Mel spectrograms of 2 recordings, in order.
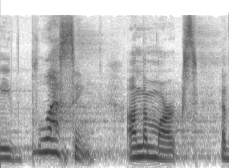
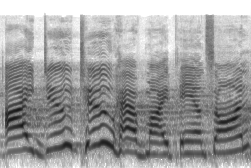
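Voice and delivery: slow, louder insisting; mild mock insistence; 4 semitones higher, 6 dB louder, slower than usual. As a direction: stubbornly repeat from down the hall. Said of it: "I hear her saying".

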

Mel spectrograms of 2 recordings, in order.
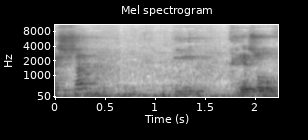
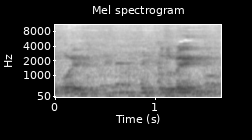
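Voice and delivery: puffed-up deep voice; 14 semitones lower, 5 dB quieter than usual. Retold or imitated. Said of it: "peito de pombo".

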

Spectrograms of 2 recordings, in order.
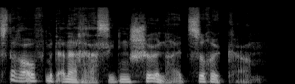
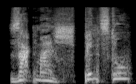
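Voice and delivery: louder, higher, slow angry rebuke; snapping at him; 9 semitones higher, 6 dB louder, slower than usual. Acted. Lawyer snaps at his partner at the lifts, louder. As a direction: bite his head off. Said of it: "Fuhr ich ihn an".

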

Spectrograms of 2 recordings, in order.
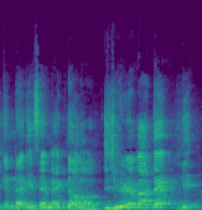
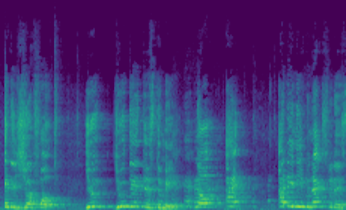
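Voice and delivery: high-pitched mock outrage; mad customer; 10 semitones higher than usual. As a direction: accuse them in a raised, worked-up pitch. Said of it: "He gets mad at me".

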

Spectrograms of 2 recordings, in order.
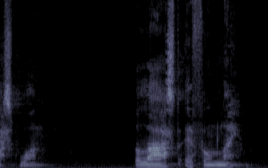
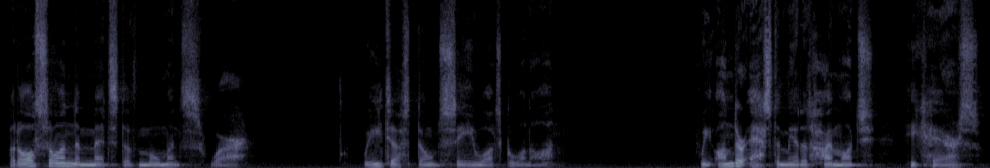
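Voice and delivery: ordinary talk

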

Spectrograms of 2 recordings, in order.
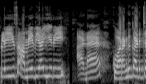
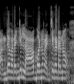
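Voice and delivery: ordinary talk

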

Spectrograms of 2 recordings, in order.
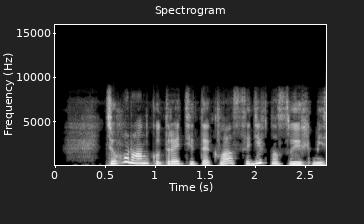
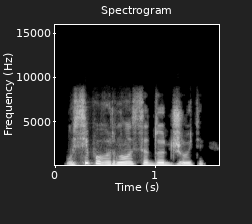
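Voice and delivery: usual speaking voice

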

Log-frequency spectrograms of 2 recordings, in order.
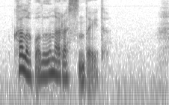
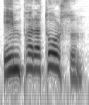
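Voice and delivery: loud, higher call from below; 4 semitones higher, 7 dB louder than usual. A narrator's reading. Crowd calling from below to the madman, loud. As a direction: call it up to him. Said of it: "Aşağıdan bağırdılar".

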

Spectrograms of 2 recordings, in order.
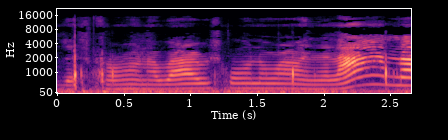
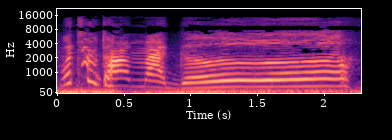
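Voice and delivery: ratchet talk; 3 semitones higher, 4 dB louder than usual. Pretend. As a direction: throw back a put-on sassy retort. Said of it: "talking that like that".

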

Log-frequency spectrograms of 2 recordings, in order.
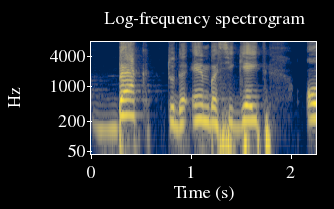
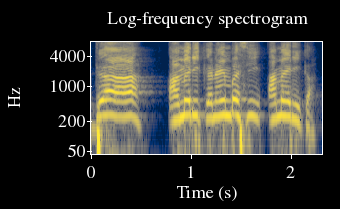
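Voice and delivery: loud exasperated duh, higher; mock exasperated; 5 semitones higher, 8 dB louder than usual. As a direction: answer like it's obvious, loudly. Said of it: "I said".

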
